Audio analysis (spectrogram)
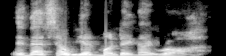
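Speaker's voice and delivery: ordinary talk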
